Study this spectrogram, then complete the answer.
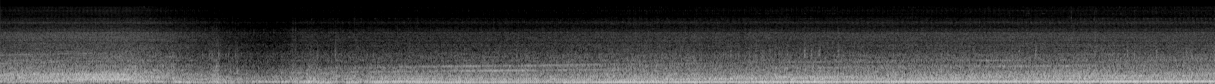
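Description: Tyres roll over a rough country road.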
